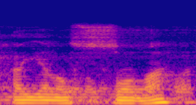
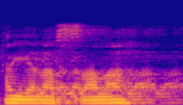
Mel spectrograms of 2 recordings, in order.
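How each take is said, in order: First: The s sound is heavy and full. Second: The s sound is light and thin. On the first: It calls people to prayer. The speaker calls it right. "dibaca dengan benar makharijul hurufnya" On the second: It calls people to shrink one hand. The speaker calls it wrong. "kalau salah"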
